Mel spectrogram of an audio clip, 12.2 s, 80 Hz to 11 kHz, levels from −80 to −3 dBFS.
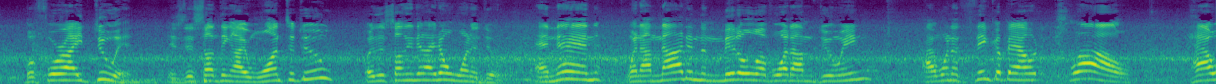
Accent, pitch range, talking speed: American, 215-260 Hz, 190 wpm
